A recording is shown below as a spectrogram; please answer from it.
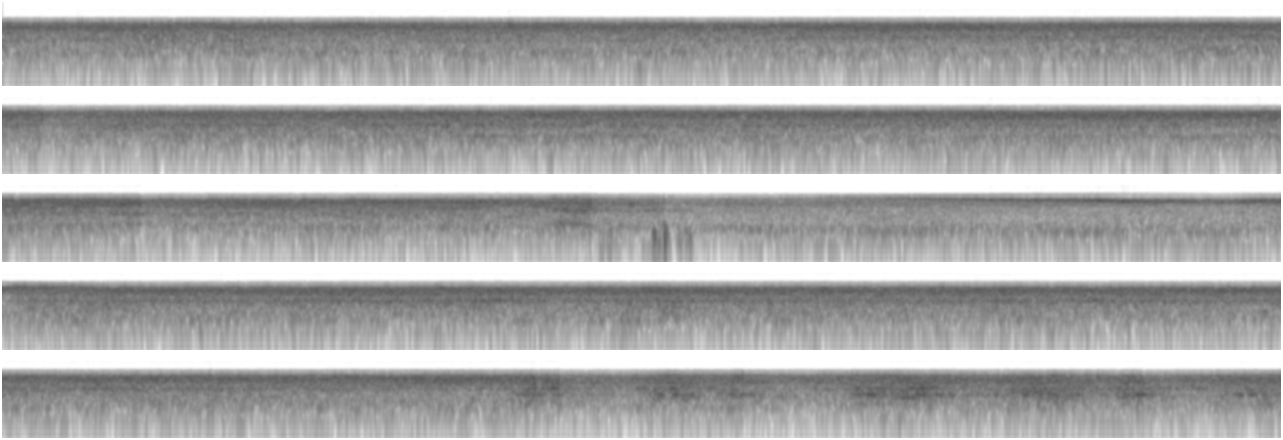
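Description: Stone-cutting bridge saw running with a steady, loud hiss and hum. A little past halfway a click is followed by a few seconds where the noise thins and a high whine slides down and back up.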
